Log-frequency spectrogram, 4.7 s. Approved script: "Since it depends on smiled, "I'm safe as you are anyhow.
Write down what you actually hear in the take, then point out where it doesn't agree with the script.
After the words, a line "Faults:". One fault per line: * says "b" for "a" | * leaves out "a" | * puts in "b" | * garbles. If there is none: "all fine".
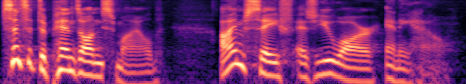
"Since it depends on smiled, "I'm safe as you are anyhow.
Faults:
all fine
